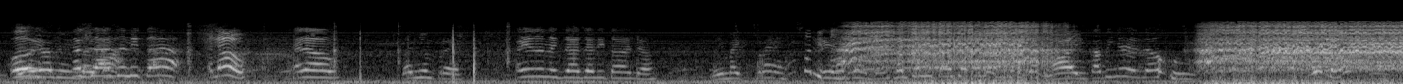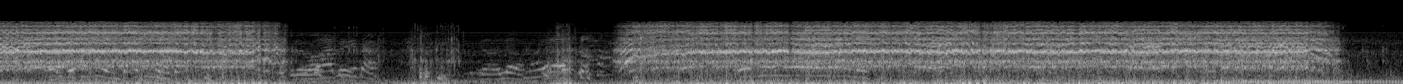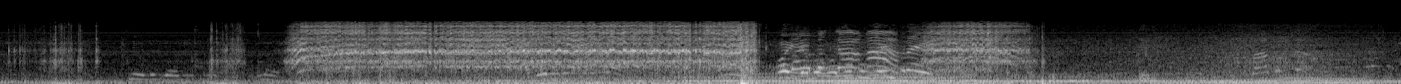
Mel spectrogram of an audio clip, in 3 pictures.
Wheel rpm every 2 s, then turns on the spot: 0, 0, 0, 0, 140, 40, 180, 230, 80, 10, 180, 220, 220, 130, 10, 110, 220, 190, 60, 20, 0.
10-12 16-18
